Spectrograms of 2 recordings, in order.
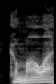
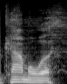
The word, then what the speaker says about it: Kamala: I always loved that, called her Kamala instead of Kamala.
